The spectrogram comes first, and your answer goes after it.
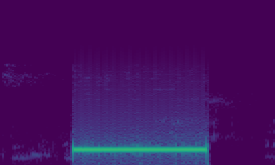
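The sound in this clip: Telephone ringback tone as an outgoing call connects: a single flat, mid-pitched beep lasting about a second, clear against near silence.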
